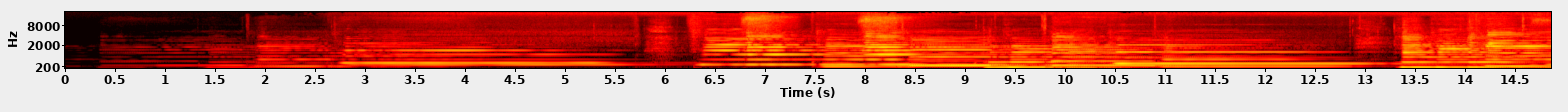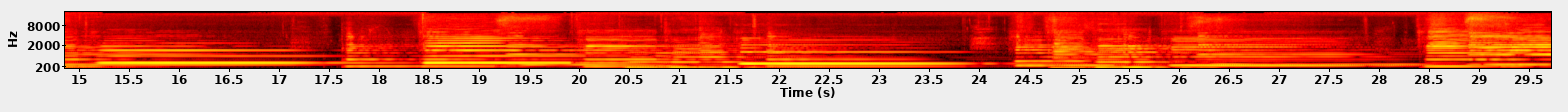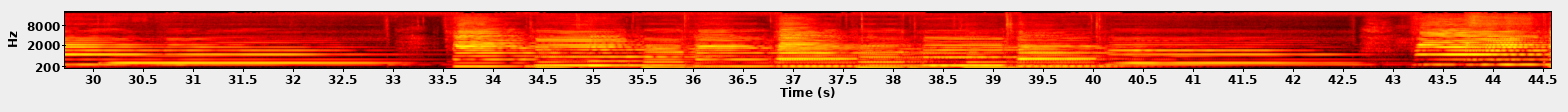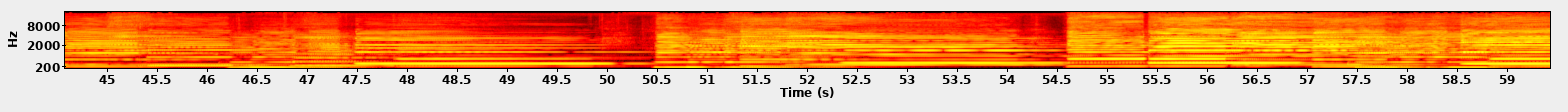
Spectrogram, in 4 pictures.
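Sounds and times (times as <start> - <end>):
two bass clarinets: 0.0 - 59.4.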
